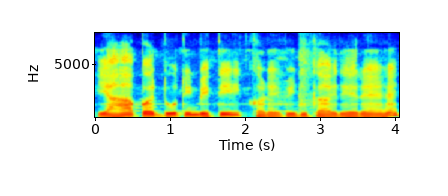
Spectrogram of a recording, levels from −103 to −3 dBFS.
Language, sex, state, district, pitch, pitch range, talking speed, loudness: Hindi, male, Chandigarh, Chandigarh, 125 Hz, 120-130 Hz, 160 wpm, -17 LUFS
